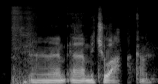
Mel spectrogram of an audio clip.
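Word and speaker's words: Michoacán: So aging up with pronounce that for me. Michoacan.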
